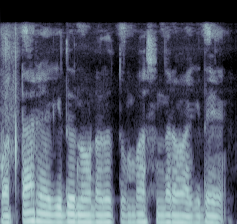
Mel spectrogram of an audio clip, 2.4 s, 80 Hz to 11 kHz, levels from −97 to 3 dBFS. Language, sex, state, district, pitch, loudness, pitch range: Kannada, male, Karnataka, Koppal, 110 Hz, -18 LUFS, 105-110 Hz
